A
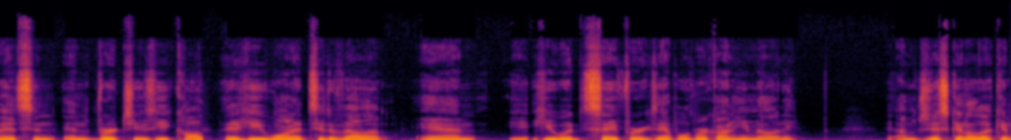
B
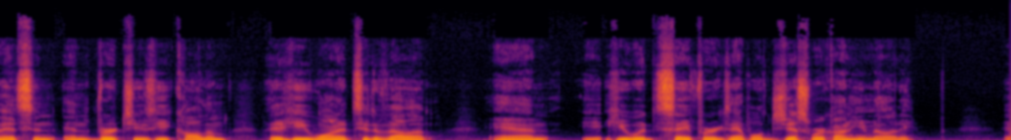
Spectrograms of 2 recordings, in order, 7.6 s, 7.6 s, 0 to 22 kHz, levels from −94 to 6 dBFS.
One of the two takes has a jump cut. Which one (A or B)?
A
